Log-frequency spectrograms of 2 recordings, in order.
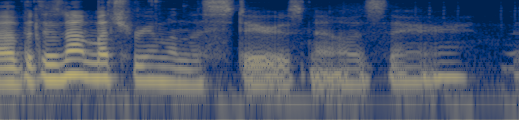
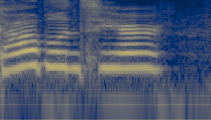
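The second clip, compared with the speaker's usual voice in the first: piercing, very high, very loud shrill yell; 11 semitones higher, 9 dB louder than usual. A character dashes into the next room, yelling out. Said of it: "she yells out".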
